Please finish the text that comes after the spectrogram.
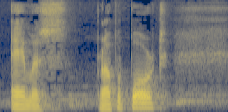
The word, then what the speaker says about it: Amos Rapoport: Je me souviens que Amos Rapoport, ou bien Amos Rapoport, prononciation anglaise, le fameux anthropologue, et parmi d'autres, qui ont participé à ce colloque.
